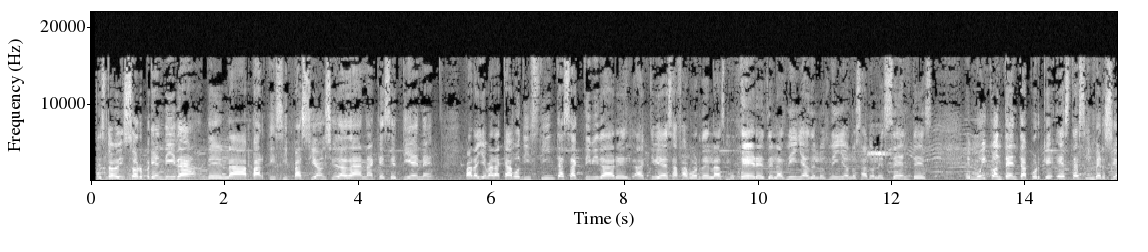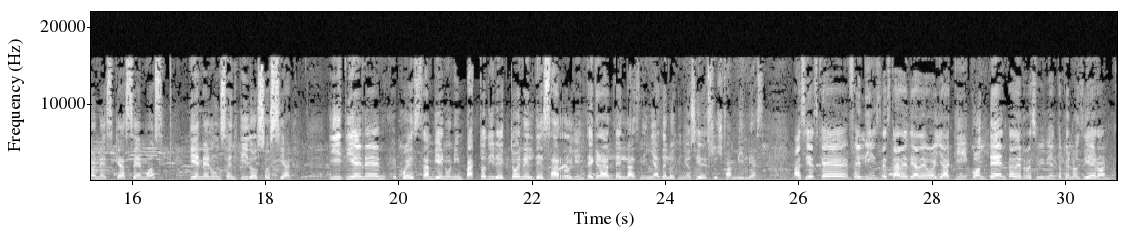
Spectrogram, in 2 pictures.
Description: AudioBoletines
Lorena Alfaro, presidenta municipal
